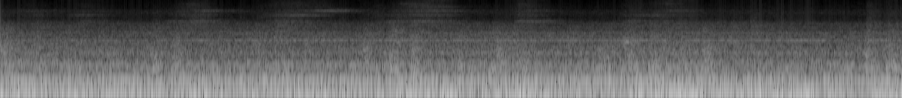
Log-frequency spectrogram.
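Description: A diesel train engine hums low and steady.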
